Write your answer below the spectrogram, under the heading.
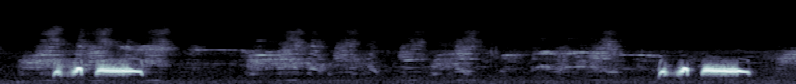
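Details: Decoy spotted dove in thúc bổi calling: the deep phrase of two short coos and a long rolling note is heard twice, about six seconds apart, with other birds chirping and twittering between.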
